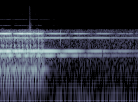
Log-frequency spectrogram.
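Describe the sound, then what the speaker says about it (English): In a radio play, a telephone bell rings in a short loud burst, then its tone hangs and fades out. "Ringing the police department."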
